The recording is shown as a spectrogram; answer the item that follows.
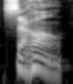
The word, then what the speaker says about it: Seraing: I looked it up, the only pronunciation that I could find in, like, Walloon, like French Belgian, was Seraing. Because all the other ones are all Dutch pronunciations, which obviously they're not a Dutch team, so...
